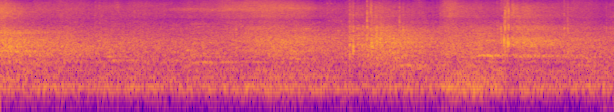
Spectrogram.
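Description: Ice hockey play in a reverberant rink: skates scraping on the ice under a steady wash of rink noise, with sharp knocks of stick and puck at the start, about three and a half seconds in and about five seconds in.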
